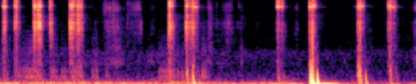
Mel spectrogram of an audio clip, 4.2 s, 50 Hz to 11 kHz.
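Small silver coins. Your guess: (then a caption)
Real. Ten small silver Mercury-type dimes (1941 date, winged head on the front, fasces and axe on the back) are dropped or pinged one after another in a sound test, giving a quick series of short, bright, high metallic pings, with a heavier low knock near the three-second mark. All of them ring the way they should, with nothing off, so they pass as genuine silver.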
